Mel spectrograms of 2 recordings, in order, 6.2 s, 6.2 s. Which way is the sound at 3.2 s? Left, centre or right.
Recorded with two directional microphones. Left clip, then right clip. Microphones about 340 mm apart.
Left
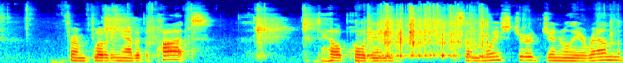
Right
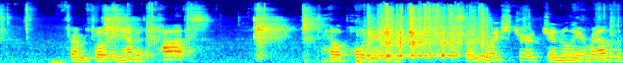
Left.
